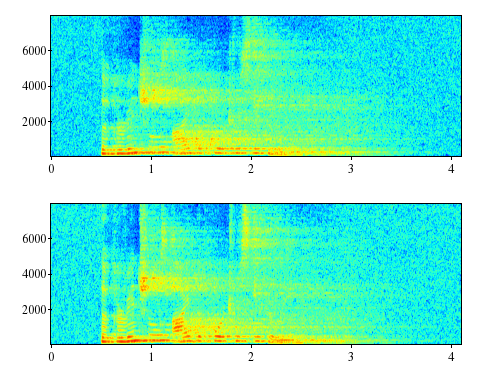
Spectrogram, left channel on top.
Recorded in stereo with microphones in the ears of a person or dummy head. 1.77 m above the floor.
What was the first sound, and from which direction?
A woman speaking, 25° right (ahead or behind).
